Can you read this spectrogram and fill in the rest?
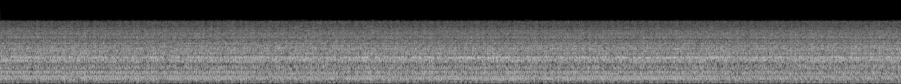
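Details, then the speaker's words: Gilera DNA 125 two-stroke scooter starting on a new fuel line with two-stroke oil premixed in the petrol: even, steady buzzing idle with no misses, surges or knocks. Normal idle. "on the bottom there's that two-stroke sound we're looking for there is two-stroke oil in the petrol so we're okay at the moment"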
